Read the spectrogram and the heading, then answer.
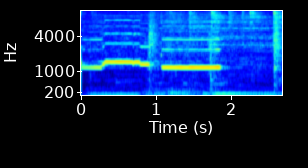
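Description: A bright penny whistle plays a short, sustained melody that steps between a few high notes, loud and up front over a full band with bass and occasional drum hits.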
